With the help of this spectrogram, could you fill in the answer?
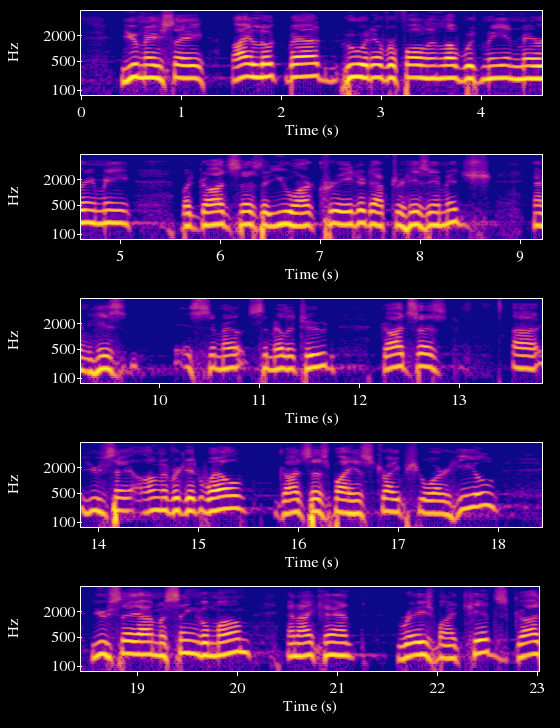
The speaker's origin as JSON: {"language": "English", "region": "Saskatchewan", "country": "Canada", "tie": "born or raised there", "also_born_or_lived": "Alberta", "said": "When I grew up in Saskatchewan and Alberta, nothing that I ever did could please him."}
